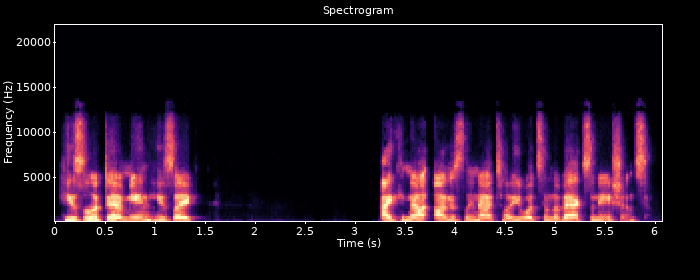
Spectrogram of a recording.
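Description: A woman's voice: medium pitch, normal speed, bright, forceful tone. A woman with a Minnesotan accent co-hosting a casual podcast, telling her stories earnestly and with emphasis. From Minnesota, United States. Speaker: podcast co-host.

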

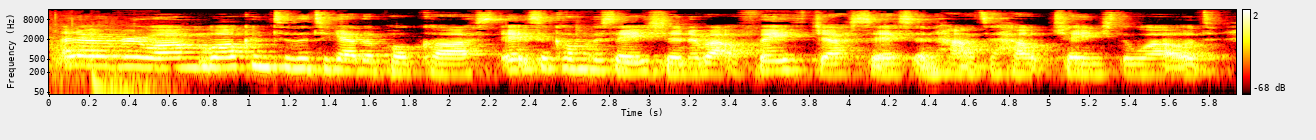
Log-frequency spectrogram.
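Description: Brief: woman host, mid-pitched, friendly and chatty, echoey room. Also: a little fast, gravelly, fairly bright tone, soft background music. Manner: friendly, chatty, jokey banter. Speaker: podcast host. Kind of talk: podcast interview. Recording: echoey room with faint noise.

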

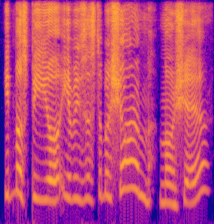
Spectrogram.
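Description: Man voicing a high-pitched, genteel French lady cat. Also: animated, normal speed, dry recording, clean studio sound. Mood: warm, affectionate. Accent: put-on French. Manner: gracious, sprinkles French endearments. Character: genteel, affectionate female French cat, amused and adoring.

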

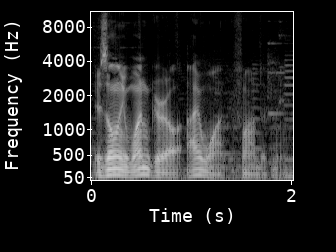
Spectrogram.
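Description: A courteous young suitor in a period drama, played by a man. His lowish voice swings widely in pitch, earnest and a touch hesitant, over faint music. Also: very animated, brisk. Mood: earnest, admiring. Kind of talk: period audio drama acting.

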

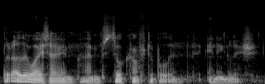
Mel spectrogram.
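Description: A man's voice: low voice, expressive, quick pace, gravelly, a little mellow, breathy edge. A middle-aged man with a Dutch accent, a professor talking reflectively in an interview, hesitant with many fillers and restarts and wry chuckles. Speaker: legal philosophy professor.

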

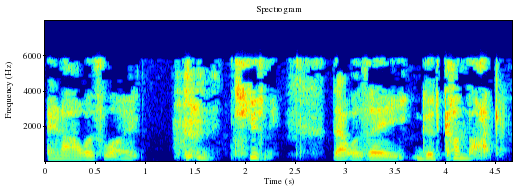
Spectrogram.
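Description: Slow, slightly raspy man recapping. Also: fairly high pitch, steady tone, no echo, lo-fi sound. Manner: rambling, recounting with fillers. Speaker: podcast host. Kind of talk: solo podcast recap.

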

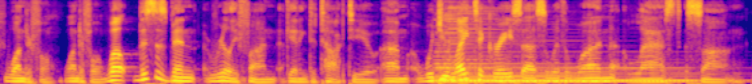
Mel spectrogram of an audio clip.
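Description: A man's voice: on the low side, lively intonation, normal speed, few pauses, over loud music. Upbeat laughing man podcast host. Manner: upbeat, laughs often, rambling questions. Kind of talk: casual podcast hosting.

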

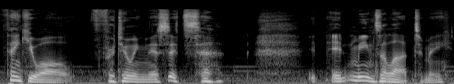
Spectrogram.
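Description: A woman playing an earnest, anxious young character with a halting manner in an audio drama. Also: a bass voice, sing-song, vocal fry, darkish tone, soft background music, full character voice. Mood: anxious, grateful. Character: earnest, hesitant, anxious young person, grateful to friends. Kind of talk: naturalistic audio drama acting.

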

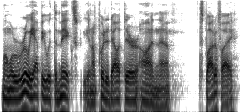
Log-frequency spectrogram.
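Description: A man hosting a casual interview, rambling and self-deprecating, with many halting fillers. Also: sits low, fairly even intonation, vocal fry. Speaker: host and songwriter.

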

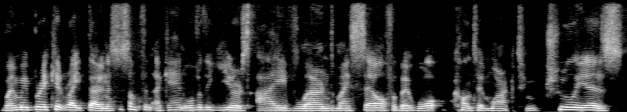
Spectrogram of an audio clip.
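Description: A man's voice: fairly high pitch, fairly quick, no room sound, clean studio sound. A man in his thirties from the east coast of Scotland with a Scottish accent, talking with energy as a guest on a podcast interview. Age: 30s. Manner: energetic, upbeat. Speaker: guest, marketing coach.

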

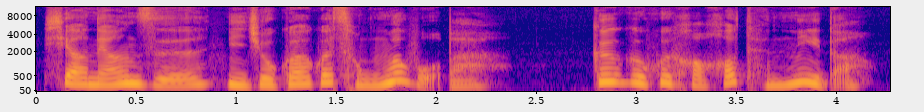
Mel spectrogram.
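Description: A woman's voice: mid-range voice, animated, normal speed, warm tone, no echo, clean studio sound, voice pushed down, natural voice. A woman voicing a grown man who gloats and taunts in a mock villain role, in a storybook reading. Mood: leering. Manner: gloating, menacing teasing. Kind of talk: audiobook character voice.

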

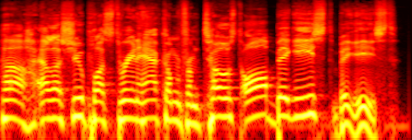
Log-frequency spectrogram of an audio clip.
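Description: A man's voice: on the high side, moderate pace, a bit bright, clear, resonant tone. A man hosting a casual sports betting podcast, rambling and laughing often, with some swearing. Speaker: sports betting show host.

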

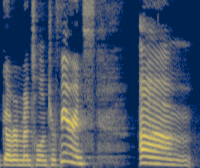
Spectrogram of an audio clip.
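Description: A woman on a discussion panel, making her point in deliberate, halting phrases. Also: fairly high pitch, sharp tone. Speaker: roundtable panelist. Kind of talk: thoughtful discussion.

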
